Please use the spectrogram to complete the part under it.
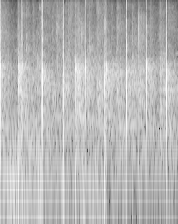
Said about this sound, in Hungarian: Köszönjük azokat is, akik vendégeink, akik most vannak itt először Isten tiszteleten. Látok ilyen arcokat is. Köszöntsük őket egy tapssal.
